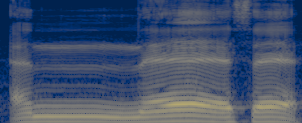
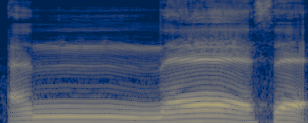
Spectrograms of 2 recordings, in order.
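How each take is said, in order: Both takes have the same delivery.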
